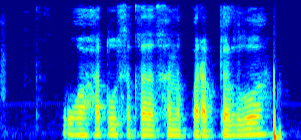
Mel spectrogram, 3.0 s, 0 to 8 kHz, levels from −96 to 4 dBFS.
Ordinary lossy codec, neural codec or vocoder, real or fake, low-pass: Opus, 32 kbps; none; real; 7.2 kHz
